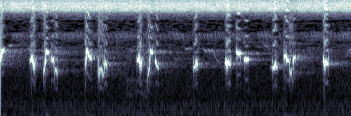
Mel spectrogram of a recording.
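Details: Sooty-headed bulbul calling to its companions in the morning, with clustered bubbly chirps in small groups of two or three, separated by brief gaps, over a steady thin hiss.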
